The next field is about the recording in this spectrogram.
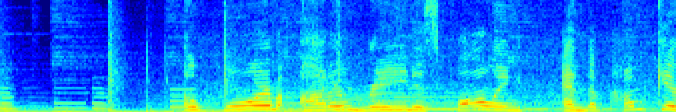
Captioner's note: rain patters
